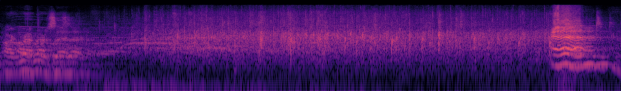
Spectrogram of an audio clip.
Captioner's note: applause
